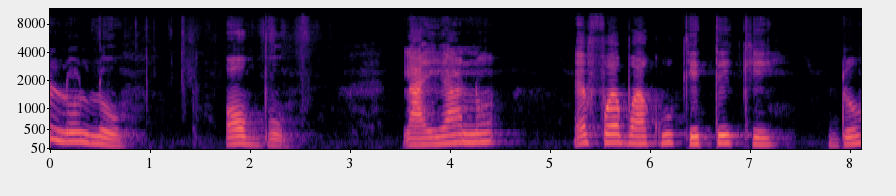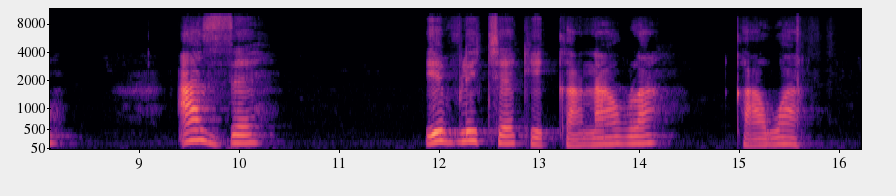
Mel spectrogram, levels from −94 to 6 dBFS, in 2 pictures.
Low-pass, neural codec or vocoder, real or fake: 9.9 kHz; vocoder, 22.05 kHz, 80 mel bands, WaveNeXt; fake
